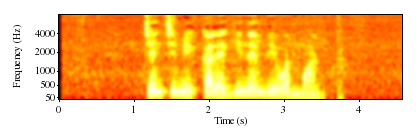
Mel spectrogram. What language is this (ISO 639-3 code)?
mbo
